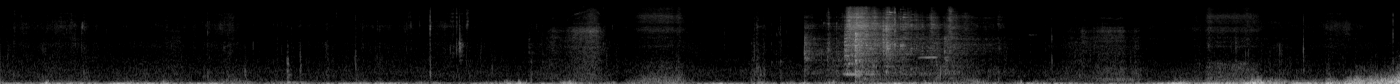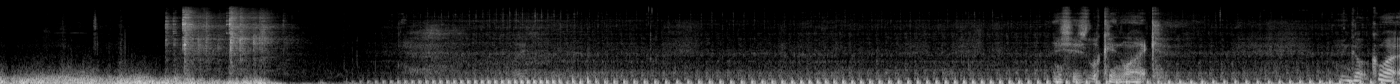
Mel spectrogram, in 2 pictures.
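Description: Scattered knocks and clanks as a metal field gate is opened, with a louder rumble midway. From about two-thirds of the way in, the Royal Enfield Classic 350's single-cylinder engine runs steadily with an even, quick beat.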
